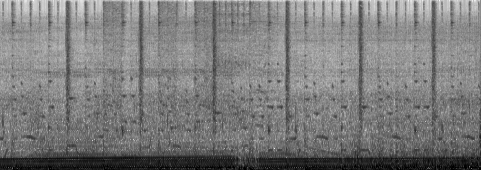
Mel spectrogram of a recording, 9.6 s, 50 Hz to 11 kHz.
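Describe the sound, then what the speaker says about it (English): Wind rushing past a rider on a Harley Iron 883 on the interstate, a loud continuous buffeting roar blended with the low engine drone and sharp gust thumps. "I'm getting a little bit of wind"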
